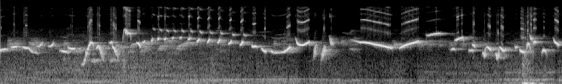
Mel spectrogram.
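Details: Lure song of a white-rumped shama, played to provoke a caged shama into answering: loud, varied whistles sliding up and down, interrupted by sharp high chips and buzzy trills in a continuous, energetic flow.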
